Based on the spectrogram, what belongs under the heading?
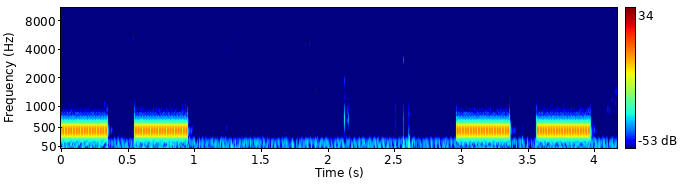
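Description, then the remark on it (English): A telephone ringback tone sounds twice in the double-burst pattern as a call is placed to someone: two short steady beeps, then a pause, then two more. The tones are clear and fairly loud over a faint low hum, with no voices. “But let's try and dial him in now.”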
